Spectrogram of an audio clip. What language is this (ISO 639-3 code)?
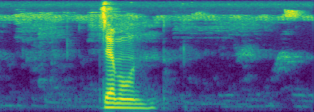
sat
